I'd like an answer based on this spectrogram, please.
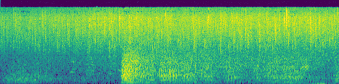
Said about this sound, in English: Welcome to the Italian Alps. It's approaching midnight and a storm is rumbling across the distant mountaintops. Lightning silhouettes the craggy peaks.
